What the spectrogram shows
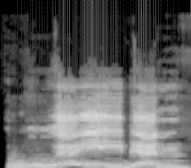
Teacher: Ya sukun bunyinya i, di huruf ya ada rohwah.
